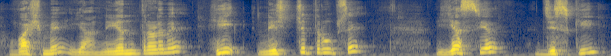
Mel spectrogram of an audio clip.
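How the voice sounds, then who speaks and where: A man teaching Sanskrit verse recitation, chanting each line slowly and higher before explaining it word by word. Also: husky. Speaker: Gita teacher. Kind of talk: slow Sanskrit recitation lesson.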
